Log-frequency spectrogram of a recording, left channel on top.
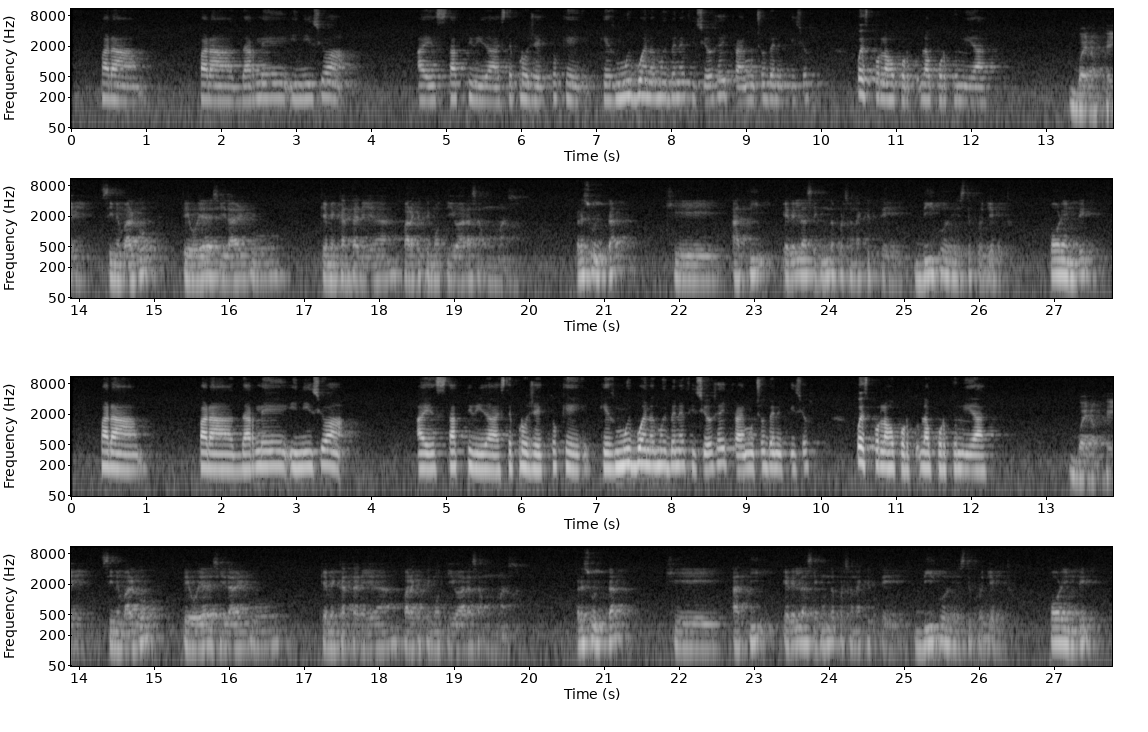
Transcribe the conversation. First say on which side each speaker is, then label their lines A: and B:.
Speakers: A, on the right; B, on the left.
A: para, para darle inicio a esta actividad, a este proyecto que, que es muy bueno, es muy beneficiosa y trae muchos beneficios, pues por la, opor- la oportunidad.
B: Bueno, ok. Sin embargo, te voy a decir algo que me encantaría para que te motivaras aún más. Resulta que a ti eres la segunda persona que te digo de este proyecto. Por ende,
